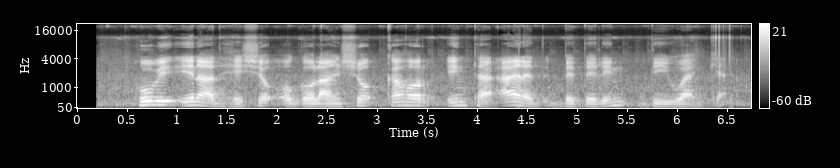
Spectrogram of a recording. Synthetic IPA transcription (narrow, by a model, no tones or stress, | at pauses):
hʊβɪɪnaːd̪ħɛʃɔʔɔɡɔlaːnʃɔkʰɐɦɔrɪnt̪ʰɐʔaːnɐd̪bɛdɛlɪnd̪iːwaːŋkʰɐ̰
